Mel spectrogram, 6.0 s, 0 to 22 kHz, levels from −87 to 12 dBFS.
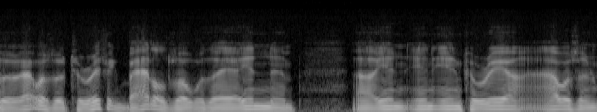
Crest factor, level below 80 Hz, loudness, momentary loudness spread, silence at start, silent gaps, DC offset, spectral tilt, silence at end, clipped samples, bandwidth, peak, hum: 14 dB; -56 dBFS; -25 LUFS; 6 LU; 0 s; none; under 0.1%; -8.5 dB/octave; 0 s; under 0.1%; 8.4 kHz; -12 dBFS; none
